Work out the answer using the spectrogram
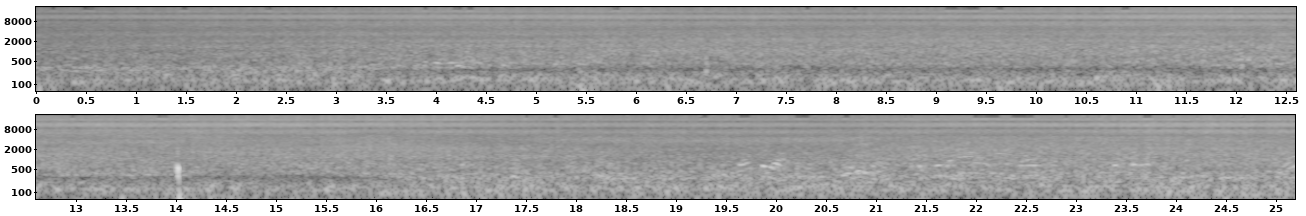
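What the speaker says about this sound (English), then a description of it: "So we finally arrived to the waterfall. This waterfall is called Velo de Novia" Velo de Novia waterfall on a Cerro Dantas hike in Costa Rica, a continuous loud rushing roar of falling water that holds steady from start to finish with no clear voices over it.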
